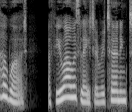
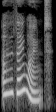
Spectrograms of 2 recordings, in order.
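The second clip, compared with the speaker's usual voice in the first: Catherine's reassurance; 12 semitones higher than usual. Acted. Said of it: "Catherine said".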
